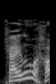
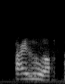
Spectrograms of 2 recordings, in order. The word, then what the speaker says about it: Kailua: Is in Kailua, Hawaii? – Yes. – Did I pronounce that correctly? – Kailua. – All right. First time out. – Kailua.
